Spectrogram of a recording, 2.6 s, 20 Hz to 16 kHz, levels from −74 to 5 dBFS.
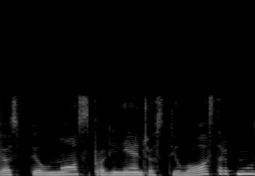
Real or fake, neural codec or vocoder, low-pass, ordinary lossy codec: fake; codec, 16 kHz, 8 kbps, FunCodec, trained on Chinese and English, 25 frames a second; 7.2 kHz; AAC, 96 kbps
